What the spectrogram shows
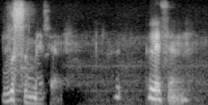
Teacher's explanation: So instead of listened, okay, short I and unvoiced S. Forget about the T.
